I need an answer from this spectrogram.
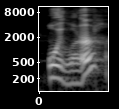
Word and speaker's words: Euler: more it's often called Euler's number after Leonard Euler pronounced Euler after use euler but boylar okay so um I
